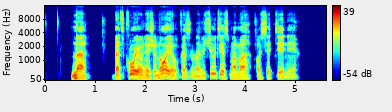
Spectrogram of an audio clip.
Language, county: Lithuanian, Marijampolė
